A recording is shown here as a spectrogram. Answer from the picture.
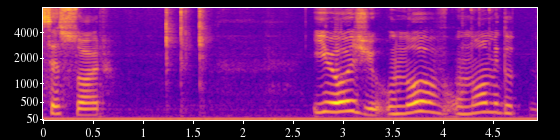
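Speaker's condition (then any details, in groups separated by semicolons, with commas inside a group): No condition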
